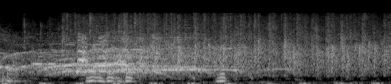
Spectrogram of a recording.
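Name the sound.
smattering of applause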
